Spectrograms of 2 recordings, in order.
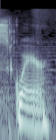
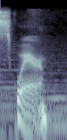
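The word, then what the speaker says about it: Squier: And I am going to probably mispronounce his last name quite a bit because it is spelled the same as Squire. But it is not pronounced that way. – It's just Square. – It's Square.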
